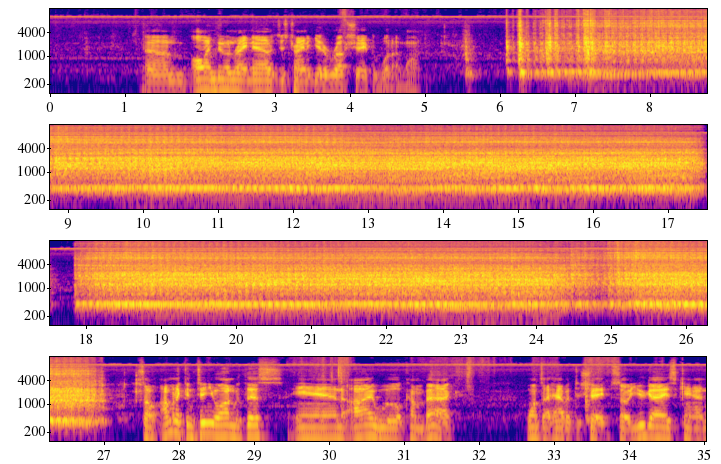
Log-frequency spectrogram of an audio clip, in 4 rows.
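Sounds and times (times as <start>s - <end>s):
lathe hum: 6.1s - 27.1s
lathe tool scraping wood: 6.1s - 27.1s.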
